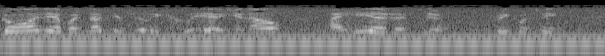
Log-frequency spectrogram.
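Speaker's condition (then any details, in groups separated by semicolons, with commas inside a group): Parkinson's; largely wheelchair bound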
